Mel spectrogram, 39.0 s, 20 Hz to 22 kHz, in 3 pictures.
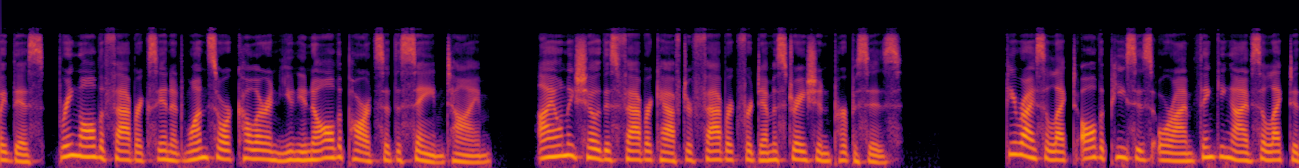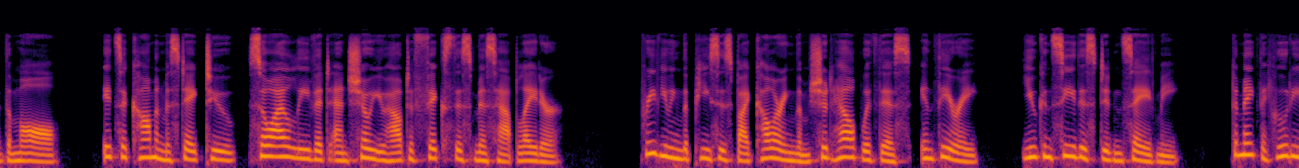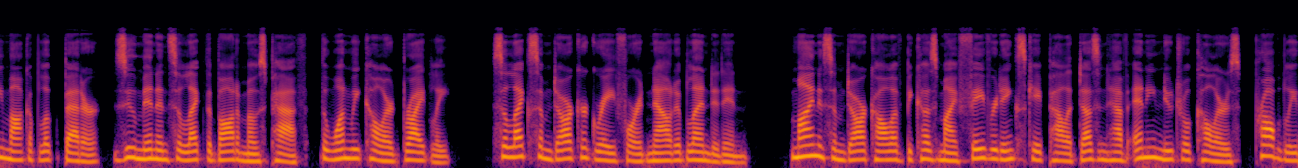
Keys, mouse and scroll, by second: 2.4 ctrl+shift+click, 6.8 click, 10.0 click, 11.0 click, 12.0 shift+click, 21.2 click, 24.5 click, 27.1 shift+click, 27.9-28.5 ctrl+scroll, 28.5 click, 31.7 Right, 32.2 click, 33.6-34.0 ctrl+scroll, 36.0 click.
